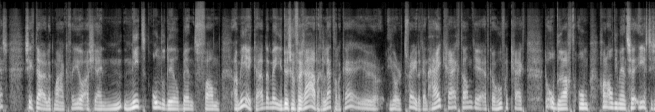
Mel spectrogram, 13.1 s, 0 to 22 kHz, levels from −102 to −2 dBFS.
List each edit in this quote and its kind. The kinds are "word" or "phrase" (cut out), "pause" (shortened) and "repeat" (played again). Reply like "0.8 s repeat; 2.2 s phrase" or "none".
4.6 s word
